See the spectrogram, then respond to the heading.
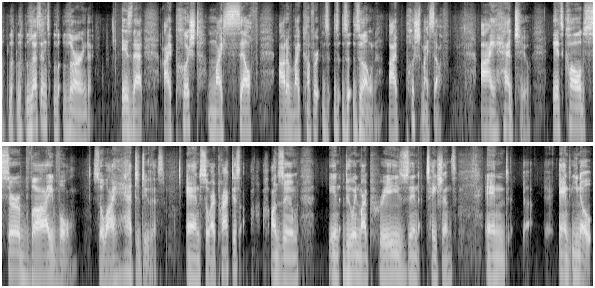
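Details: Stuttering in an adult man who stutters and says he can get hung up on words, with repeated phrases.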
